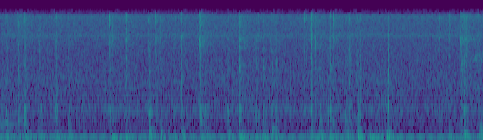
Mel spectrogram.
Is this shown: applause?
no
